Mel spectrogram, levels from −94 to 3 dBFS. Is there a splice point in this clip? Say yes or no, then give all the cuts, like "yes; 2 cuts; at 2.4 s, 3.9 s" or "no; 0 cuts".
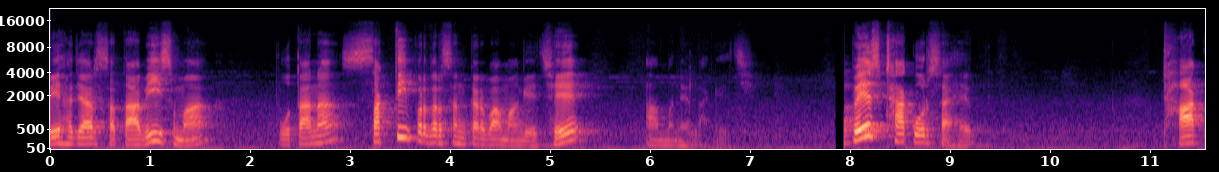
yes; 1 cut; at 8.0 s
